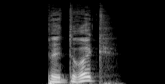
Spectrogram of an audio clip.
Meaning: 1. singular imperative of bedrücken 2. first-person singular present of bedrücken
- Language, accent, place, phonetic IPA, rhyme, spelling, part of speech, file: German, Germany, Berlin, [bəˈdʁʏk], -ʏk, bedrück, verb, De-bedrück.ogg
